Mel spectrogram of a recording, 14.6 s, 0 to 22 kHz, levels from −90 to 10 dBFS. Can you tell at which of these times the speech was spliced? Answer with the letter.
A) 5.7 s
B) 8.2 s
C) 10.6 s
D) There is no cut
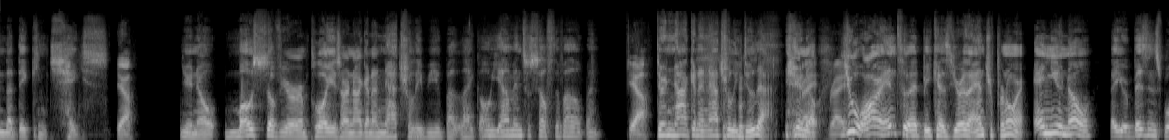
D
